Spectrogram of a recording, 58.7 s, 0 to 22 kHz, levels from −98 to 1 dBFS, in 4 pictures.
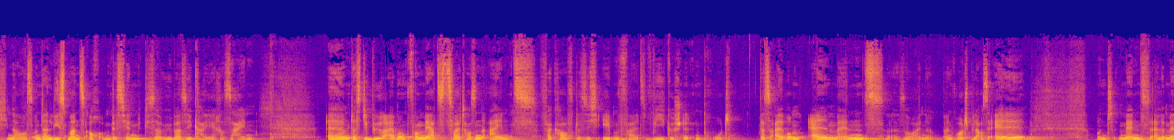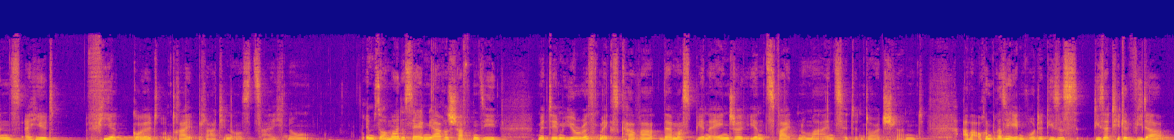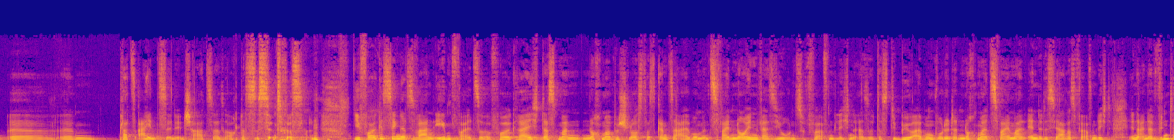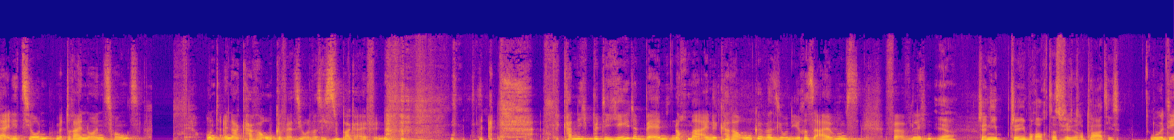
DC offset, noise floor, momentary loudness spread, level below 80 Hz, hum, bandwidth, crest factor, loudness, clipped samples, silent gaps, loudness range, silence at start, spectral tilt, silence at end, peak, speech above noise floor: under 0.1%; -47 dBFS; 12 LU; -46 dBFS; none; 17 kHz; 16 dB; -20 LUFS; under 0.1%; none; 4 LU; 0 s; -4.5 dB/octave; 0 s; -4 dBFS; 27 dB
